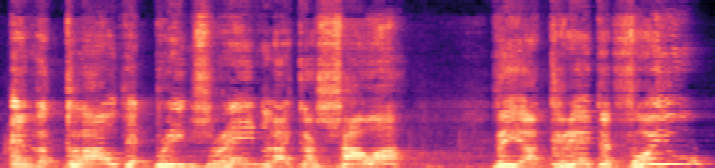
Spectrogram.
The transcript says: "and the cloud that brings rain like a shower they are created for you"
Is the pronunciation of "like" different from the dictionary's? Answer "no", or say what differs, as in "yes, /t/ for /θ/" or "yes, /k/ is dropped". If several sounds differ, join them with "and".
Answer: no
